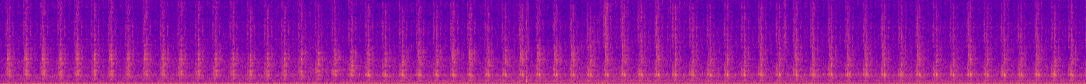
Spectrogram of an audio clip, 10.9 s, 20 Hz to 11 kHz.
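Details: Porsche 997, engine warm, held at 2000 rpm: sharp, very regular mechanical ticking, roughly three per second, riding steadily over the engine speed; origin unknown, owner asking for ideas.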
